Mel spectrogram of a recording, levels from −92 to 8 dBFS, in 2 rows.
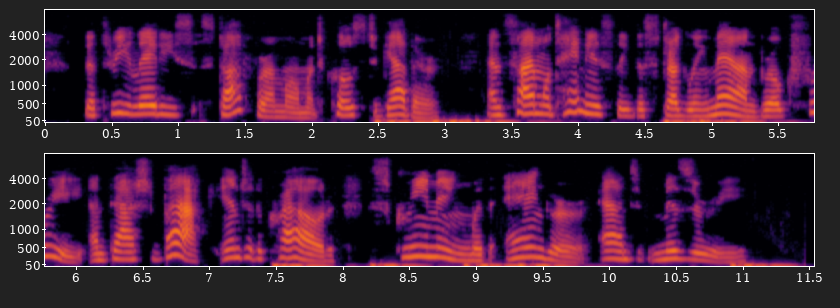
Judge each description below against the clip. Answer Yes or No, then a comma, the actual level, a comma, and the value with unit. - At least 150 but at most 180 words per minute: No, average, 140 wpm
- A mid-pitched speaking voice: No, high, 205 Hz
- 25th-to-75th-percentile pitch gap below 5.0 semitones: No, average, 5.3 semitones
